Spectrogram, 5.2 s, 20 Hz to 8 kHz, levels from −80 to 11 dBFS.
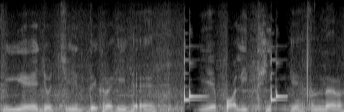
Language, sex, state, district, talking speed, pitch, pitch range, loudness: Hindi, male, Madhya Pradesh, Katni, 115 wpm, 130 Hz, 120-140 Hz, -19 LUFS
